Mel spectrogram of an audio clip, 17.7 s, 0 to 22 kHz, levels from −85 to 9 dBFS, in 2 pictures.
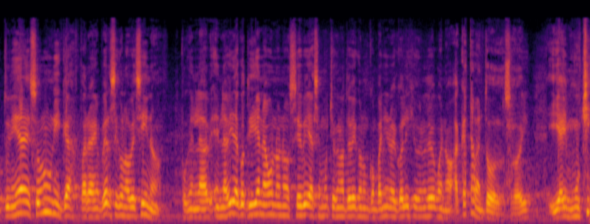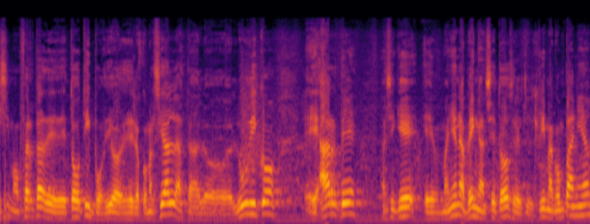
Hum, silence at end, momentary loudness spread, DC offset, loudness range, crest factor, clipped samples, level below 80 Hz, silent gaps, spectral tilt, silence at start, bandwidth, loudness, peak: none; 0 s; 8 LU; under 0.1%; 2 LU; 14 dB; under 0.1%; -46 dBFS; none; -4.5 dB/octave; 0 s; 16 kHz; -14 LUFS; 0 dBFS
